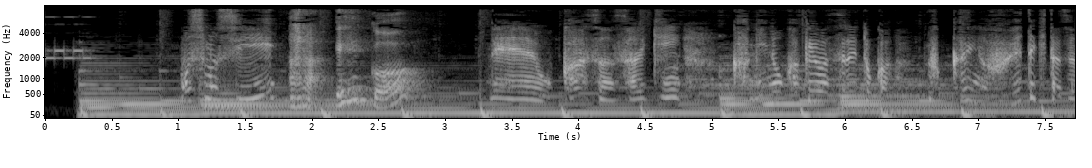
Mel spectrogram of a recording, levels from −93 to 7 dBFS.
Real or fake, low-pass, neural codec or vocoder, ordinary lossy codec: real; 7.2 kHz; none; none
